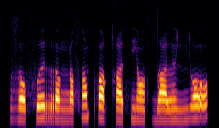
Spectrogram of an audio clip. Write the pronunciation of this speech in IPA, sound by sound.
z ɔ f ə r ɒ ŋ ɑ sˤ ə̃ pʰ ɒ qʰ æ s j ɔ̃ sˤ d ɑ l ə̃ ɲ ɔ

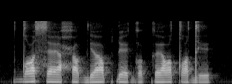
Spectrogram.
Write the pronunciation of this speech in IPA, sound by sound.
dˤ ɪ s æ ħ ɒ ɡ ɾʲ ɑ p ɗ ɛ ɡ ɔ k ɜ tˤ ɪ d ɪ

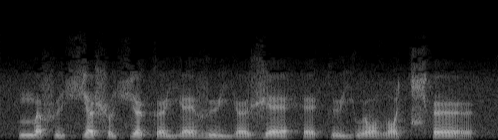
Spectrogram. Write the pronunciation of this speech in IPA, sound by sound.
m ɐ f ʉ ç ɐ ʂ o ç œ k œ j ɛ v ʉ j œ ʒ ɛ h ɛ k ʉ j u ðˤ ʉ t͡ɕʰ œ

